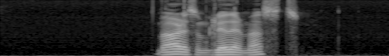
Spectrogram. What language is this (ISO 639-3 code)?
nor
